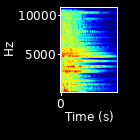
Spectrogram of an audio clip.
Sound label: knife hitwall; cstrike; Grean knife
